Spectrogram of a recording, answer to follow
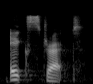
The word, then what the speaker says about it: extract: when it's a noun it's pronounced extract the emphasis is now on the first syllable and this pattern of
